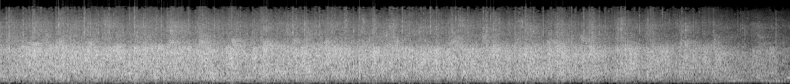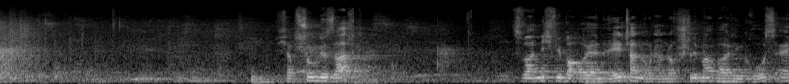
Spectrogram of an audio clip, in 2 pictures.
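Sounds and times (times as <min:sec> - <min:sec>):
audience applause for the team: 0:00.0 - 0:08.5
speech: 0:10.9 - 0:11.6, 0:13.1 - 0:15.7.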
